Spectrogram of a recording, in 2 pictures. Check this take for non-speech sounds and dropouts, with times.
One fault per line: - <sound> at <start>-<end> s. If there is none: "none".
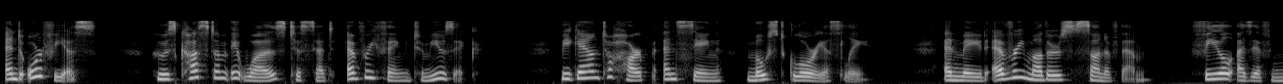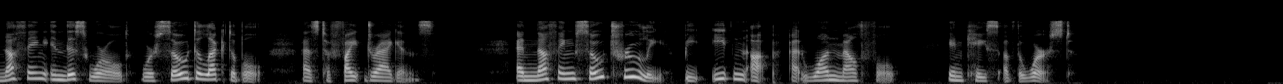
none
